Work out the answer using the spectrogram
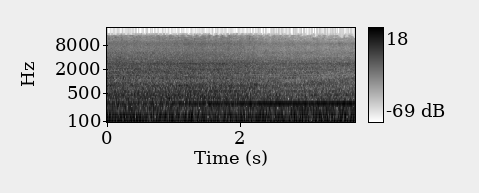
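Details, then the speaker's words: Porsche 944 (85.5 or newer) after idle adjustment with the idle stabilizer bypassed: smooth, even idle with steady low drone and constant hum, settled around 900–950 rpm, no stumble or hunting. "As you can see, I'm comfortable with it sitting right around, let's see here,"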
